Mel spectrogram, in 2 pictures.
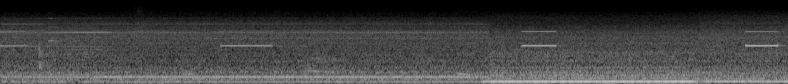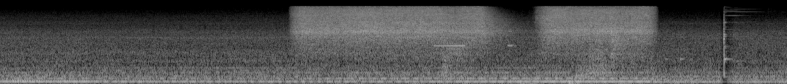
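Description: Mitutoyo MiSTAR 555 coordinate measuring machine running with a steady hum as its Renishaw touch probe works over an aluminium fixture plate. Five short electronic beeps are heard through it, and a hum tone steps up about five seconds in and drops back near the end. Two loud bursts of hiss come about eleven and thirteen seconds in.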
